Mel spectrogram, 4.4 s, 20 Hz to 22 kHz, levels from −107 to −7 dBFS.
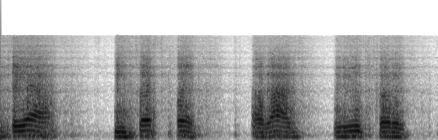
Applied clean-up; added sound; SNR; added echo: neural mask model RNNoise.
